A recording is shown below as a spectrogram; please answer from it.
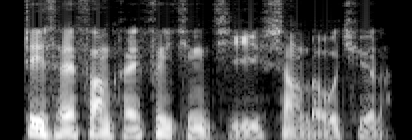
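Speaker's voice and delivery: ordinary delivery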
